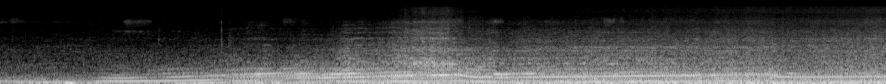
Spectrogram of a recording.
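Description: A car engine revs up and shifts through gears.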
